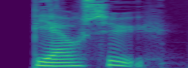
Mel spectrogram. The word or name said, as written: bjergsø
